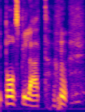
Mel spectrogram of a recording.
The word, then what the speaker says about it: Ponce Pilate: Because in French it's Ponce Pilate.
